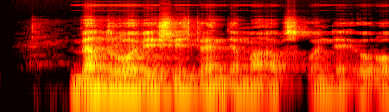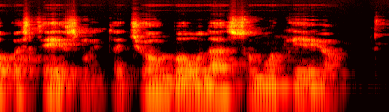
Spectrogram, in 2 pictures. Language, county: Lithuanian, Tauragė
